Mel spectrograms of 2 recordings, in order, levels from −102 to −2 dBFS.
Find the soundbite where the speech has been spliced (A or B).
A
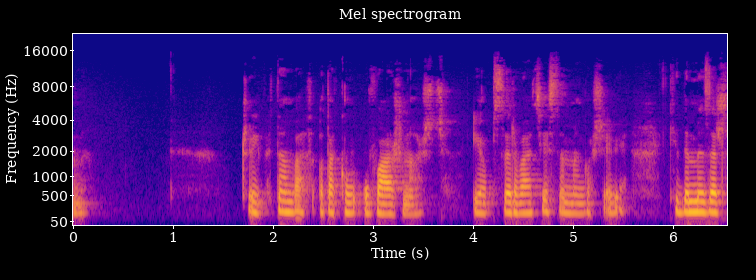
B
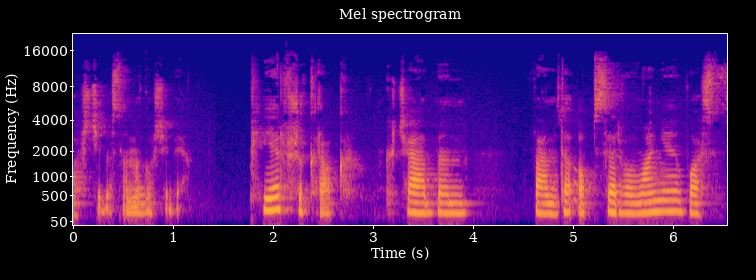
B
